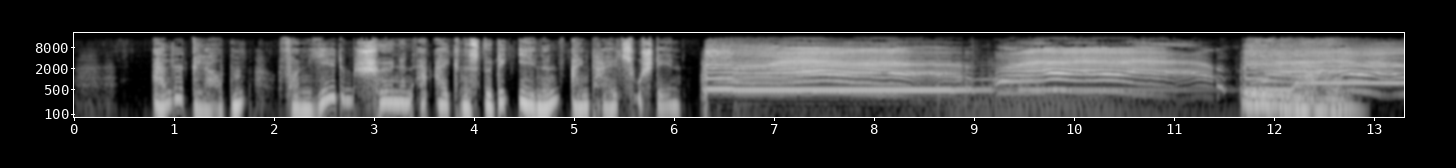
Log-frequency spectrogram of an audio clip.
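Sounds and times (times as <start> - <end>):
speech: 0.9 - 6.4, 11.7 - 12.5
baby wailing: 6.4 - 13.2.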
